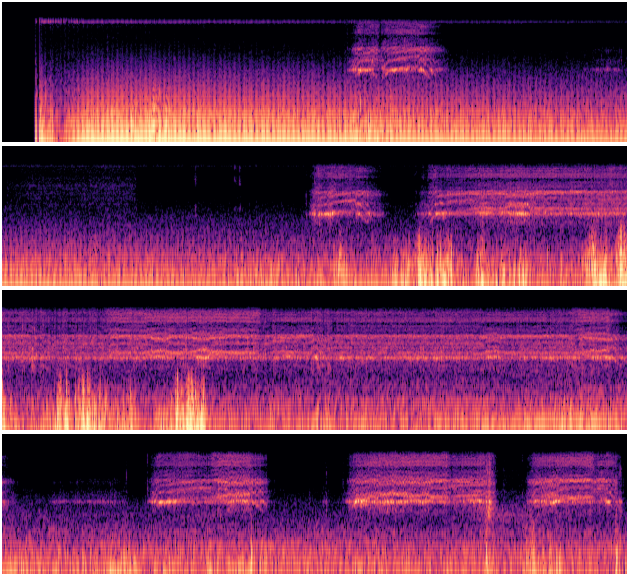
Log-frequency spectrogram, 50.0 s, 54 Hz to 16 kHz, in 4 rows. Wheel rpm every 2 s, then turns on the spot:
0, 0, 0, 10, 70, 0, 10, 0, 0, 60, 60, 160, 160, 160, 160, 160, 160, 160, 100, 10, 120, 30, 120, 100, 100.
42-44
